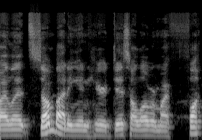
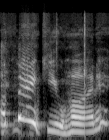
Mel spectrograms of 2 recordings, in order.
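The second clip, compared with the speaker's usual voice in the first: put-on sassy woman's voice, very high-pitched; 10 semitones higher, 4 dB louder than usual.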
